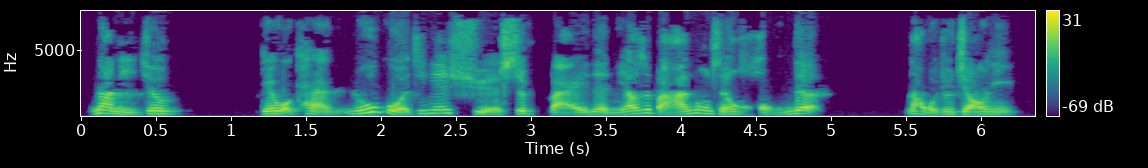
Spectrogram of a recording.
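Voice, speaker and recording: A woman's voice: lowish voice, expressive, normal speed, darkish tone, slightly rough, no echo. Bodhidharma, as a woman storyteller voices a stern old monk. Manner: blunt, testing, speaking in quoted dialogue. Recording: dull, dry lo-fi recording.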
